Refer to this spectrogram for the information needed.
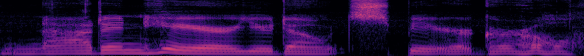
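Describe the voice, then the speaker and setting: A croaky, put-on character voice with fairly even intonation comes through in a very clean recording with a silent background. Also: man, fairly high pitch for a man. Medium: read story.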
